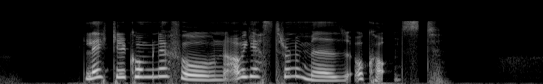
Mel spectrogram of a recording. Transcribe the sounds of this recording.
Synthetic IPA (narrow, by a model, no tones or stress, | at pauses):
lɛkːəɾkʰɔmbɪnaɧuːna̰vɡast̪ɾʊnʊmiːɔkʰːɔ̰nst̪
